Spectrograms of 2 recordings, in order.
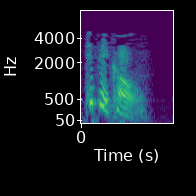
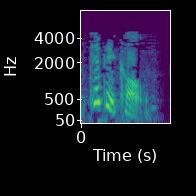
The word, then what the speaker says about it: typical: by type 最后一个字母 E 去掉，然后再加上 ICAL 这个形容词后缀，于是就得到了形容词 typical， typical，这个时候字母 Y 的读音就变成了短的 E，整个单词读作 typical。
